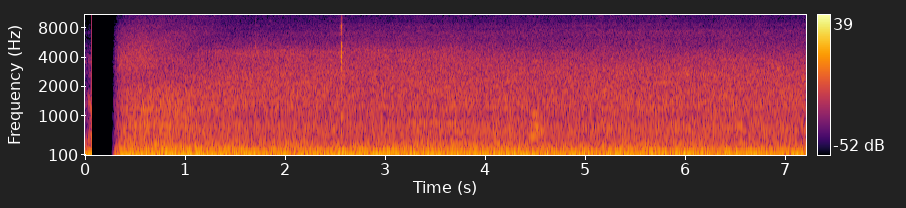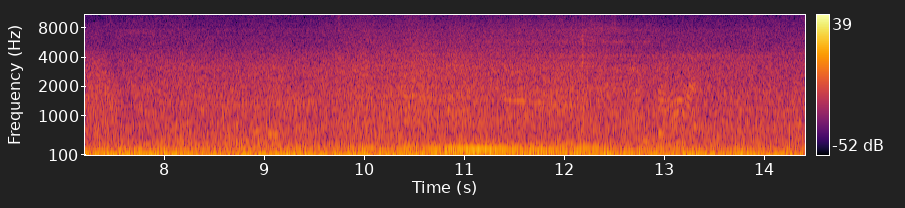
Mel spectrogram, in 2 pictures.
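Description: Steady street traffic noise with wind rumbling on the microphone, cutting in after a split-second dropout at the start.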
